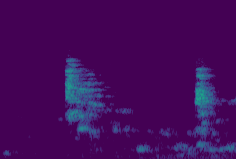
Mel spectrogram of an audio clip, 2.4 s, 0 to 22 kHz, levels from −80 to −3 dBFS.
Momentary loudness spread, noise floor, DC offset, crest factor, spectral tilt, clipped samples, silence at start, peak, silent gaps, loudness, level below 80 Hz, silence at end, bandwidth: 23 LU; -77 dBFS; under 0.1%; 22 dB; 2.5 dB/octave; under 0.1%; 0.65 s; -22 dBFS; none; -39 LUFS; -82 dBFS; 0 s; 7.2 kHz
